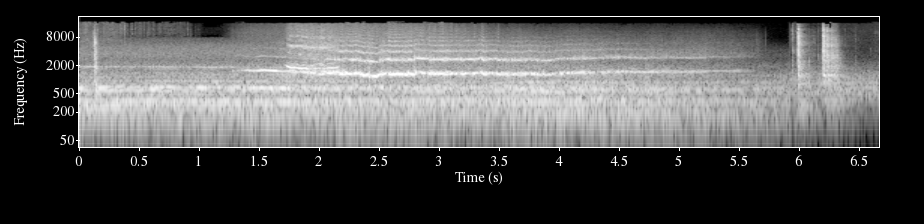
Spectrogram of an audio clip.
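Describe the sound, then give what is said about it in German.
An engine rumbles steadily, then brakes let out a long, wavering high-pitched squeal for several seconds as the vehicle slows to a stop at a balcony, followed by two sharp clunks. “Langsamer, Leute, langsamer. Bremsen, bremsen.”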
